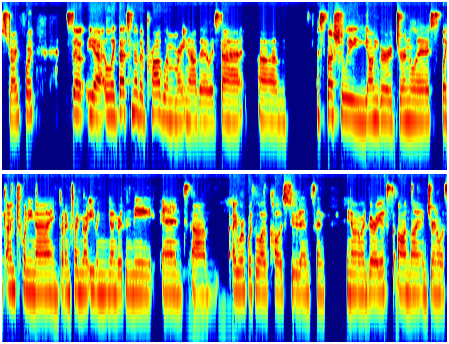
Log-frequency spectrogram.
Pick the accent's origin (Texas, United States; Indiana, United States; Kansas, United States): Texas, United States; I wrote for my hometown newspaper, for example, in Texas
